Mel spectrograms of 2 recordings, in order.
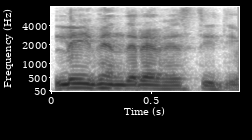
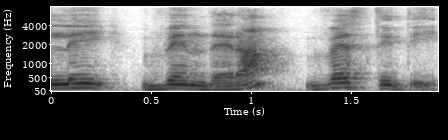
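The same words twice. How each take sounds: First: Said in the usual way. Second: Slow, drawn-out Lei venderà vestiti; slow demonstration. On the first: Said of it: "second take of the demo". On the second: Shown as a demonstration. Teacher showing students a sentence, very slow. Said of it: "first take of the demo".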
